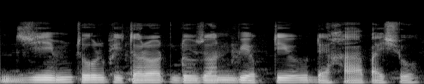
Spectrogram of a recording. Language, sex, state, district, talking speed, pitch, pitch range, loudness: Assamese, male, Assam, Kamrup Metropolitan, 85 wpm, 100 Hz, 100-105 Hz, -17 LUFS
